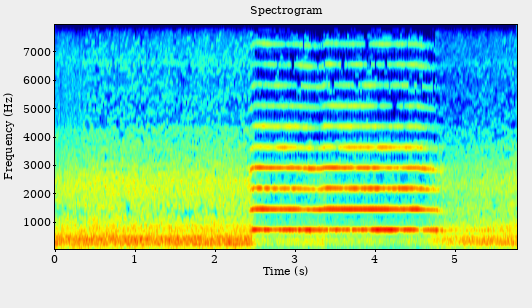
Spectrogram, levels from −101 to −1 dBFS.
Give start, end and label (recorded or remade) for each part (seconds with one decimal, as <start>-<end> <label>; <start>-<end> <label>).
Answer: 0.0-5.8 recorded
